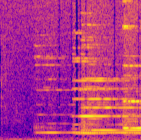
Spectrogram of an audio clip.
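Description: Handbell choir starting a piece: a few handbell notes struck in turn from about half a second in, each ringing on and overlapping the next.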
